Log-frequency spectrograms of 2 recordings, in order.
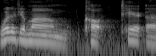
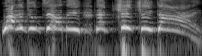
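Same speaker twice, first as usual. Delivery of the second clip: high, loud crying yell; mock distraught yell; 11 dB louder than usual. [name] yelling at son Sean, high crying yell. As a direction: scold him through mock tears.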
